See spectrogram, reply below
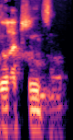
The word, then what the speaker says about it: Lutyens: Lutyens, okay. The T is a C-H? – Oh, sorry. – Even though it's spelled Lutyens, he pronounced his name Lutyens.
